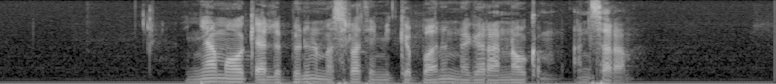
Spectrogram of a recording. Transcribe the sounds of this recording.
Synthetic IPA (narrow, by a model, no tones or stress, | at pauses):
ʔɨɲːamawɔkʼjalːəbːɨnɨnməsɾat̪jɛmːiɡːəbːanɨnːəɡəɾanːawkʼɨm | ansəɾa̰m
